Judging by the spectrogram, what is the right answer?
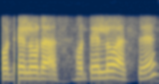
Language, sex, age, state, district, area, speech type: Assamese, female, 60+, Assam, Goalpara, rural, conversation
